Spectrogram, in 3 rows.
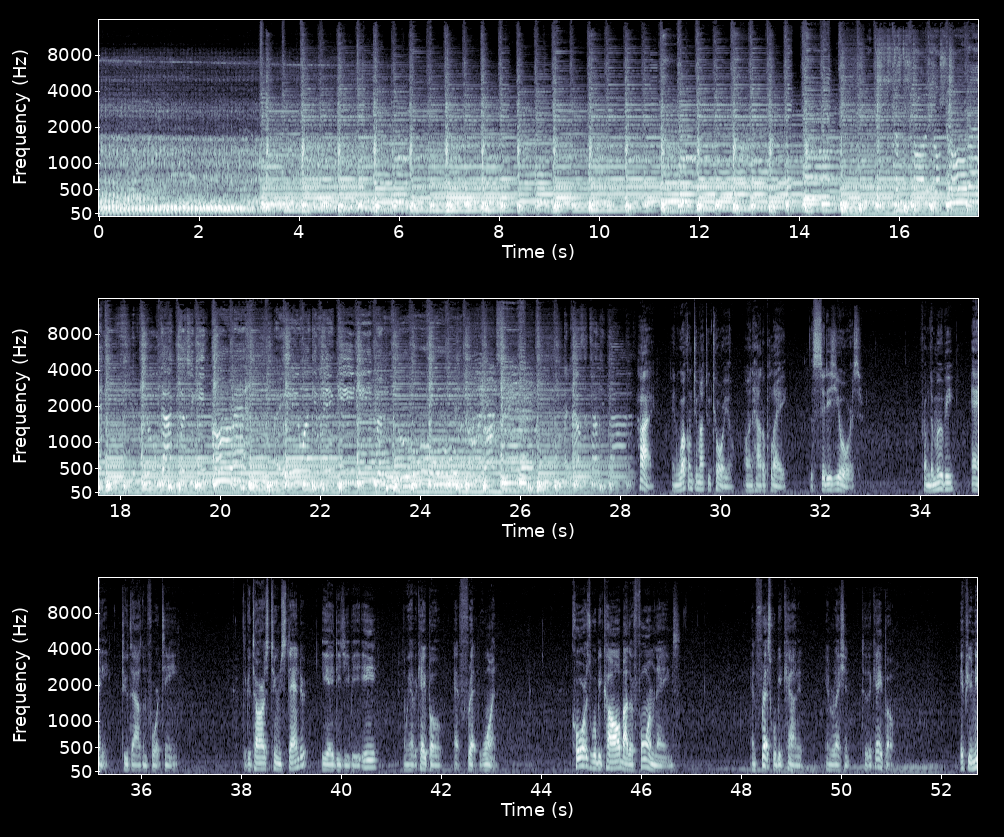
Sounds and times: Acoustic guitar: 0:00.0 - 0:28.6.

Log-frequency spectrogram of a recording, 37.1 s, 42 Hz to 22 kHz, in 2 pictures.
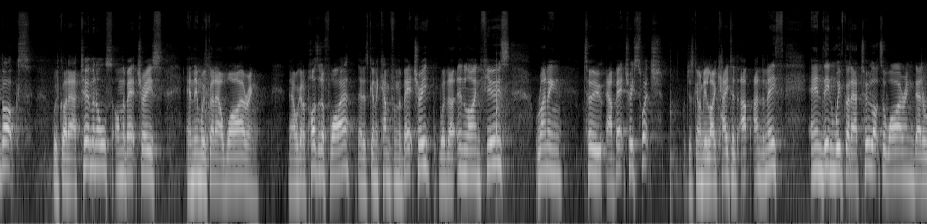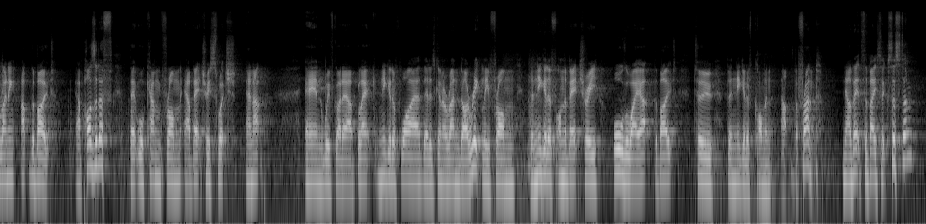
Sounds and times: Speech: 0:00.0 - 0:05.2, 0:05.8 - 0:23.9, 0:24.6 - 0:37.0.

